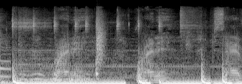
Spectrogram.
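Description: Hip hop music: a trap beat with deep 808 bass and regular drum hits, with a brief drop in the beat a little past the middle.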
